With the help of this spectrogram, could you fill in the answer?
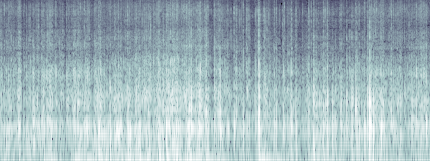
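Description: A dark grey foam windscreen on a microphone, solid and soft, is brushed with a hand-held oval wooden-backed natural-bristle dry brush while long nails rest on the foam. A steady, muffled scratching rustle with a heavy low rumble continues throughout, broken by a couple of sharper scuffs near the end.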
